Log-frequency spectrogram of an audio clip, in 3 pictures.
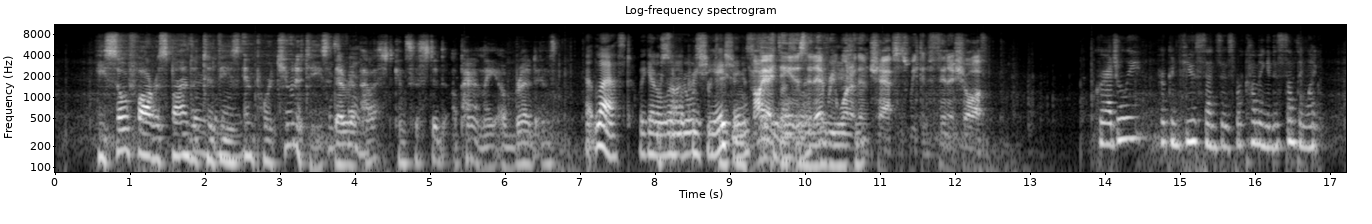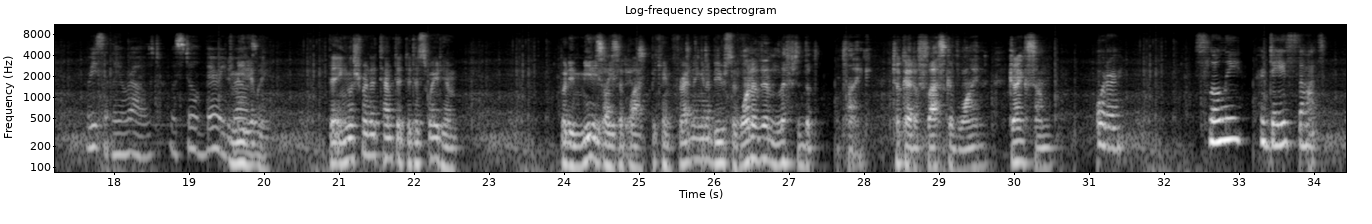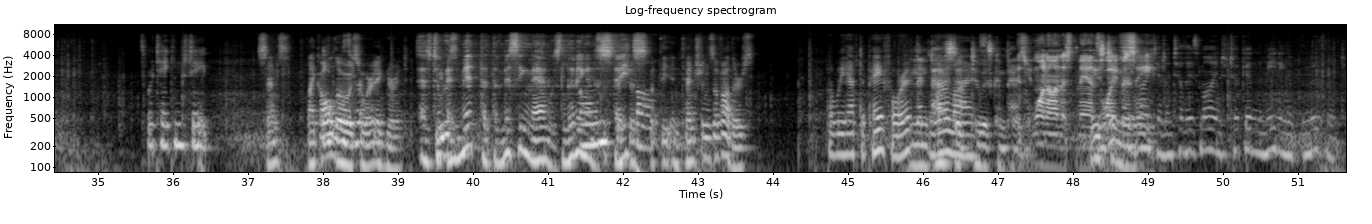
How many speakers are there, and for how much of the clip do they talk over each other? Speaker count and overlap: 7, about 28%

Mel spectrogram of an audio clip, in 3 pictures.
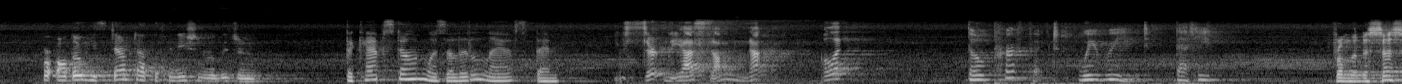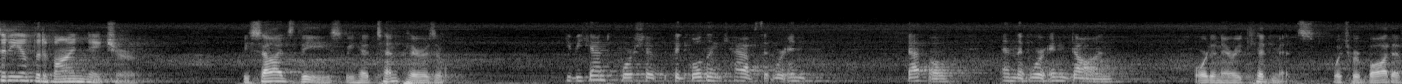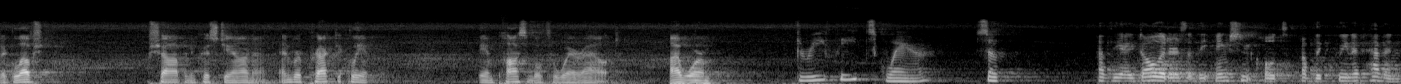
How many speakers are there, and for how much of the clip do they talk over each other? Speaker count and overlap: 6, no overlap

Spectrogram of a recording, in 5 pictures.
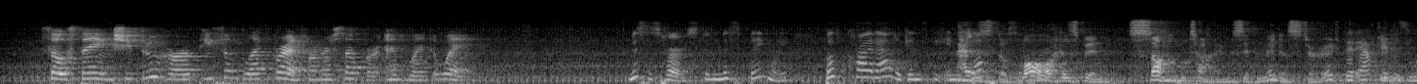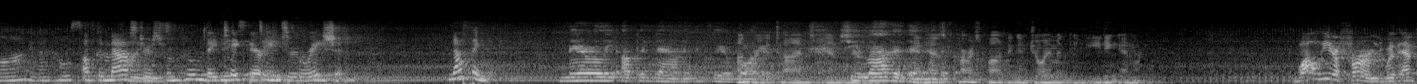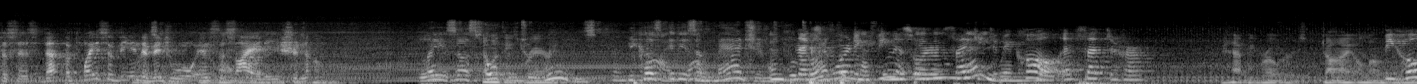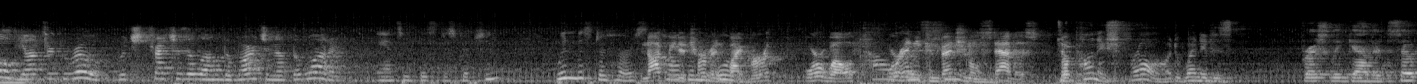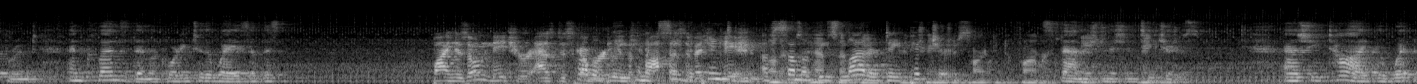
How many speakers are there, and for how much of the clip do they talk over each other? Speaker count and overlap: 8, about 34%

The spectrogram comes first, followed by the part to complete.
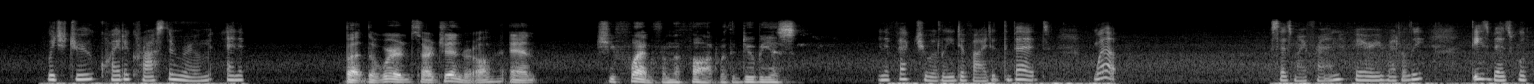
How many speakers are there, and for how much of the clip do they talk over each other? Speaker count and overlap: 3, no overlap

